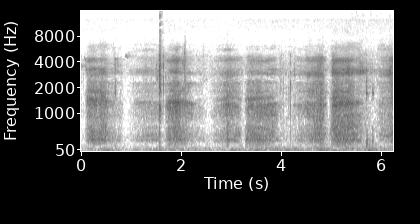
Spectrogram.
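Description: A man breathing close to the microphone: about five breaths in and out, roughly one a second. A faint click comes about one and a half seconds in.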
